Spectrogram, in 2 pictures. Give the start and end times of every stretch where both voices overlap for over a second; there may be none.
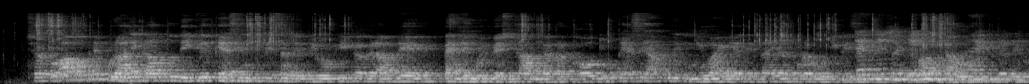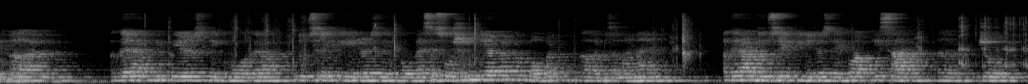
8.5-10.5

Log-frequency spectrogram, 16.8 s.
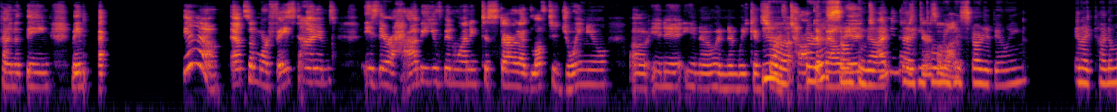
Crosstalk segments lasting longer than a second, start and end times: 11.4-14.4

